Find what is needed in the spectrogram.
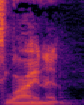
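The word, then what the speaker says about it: Lynott: How do you pronounce it? I think it's Linnet. – No, it's Linnet.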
